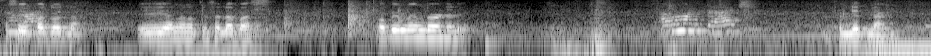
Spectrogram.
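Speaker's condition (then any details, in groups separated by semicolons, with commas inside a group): No condition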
